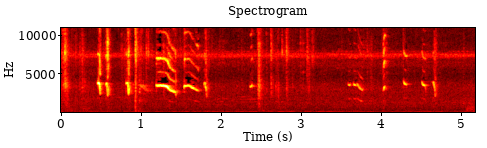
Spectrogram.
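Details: White-eye sound used to coax birds of the same kind into singing: quick high chirps and a burst of slurred descending whistles early, then softer scattered chips.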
